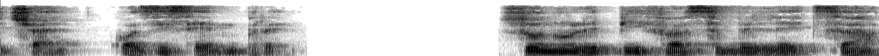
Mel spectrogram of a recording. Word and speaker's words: PFAS: verità nascoste pifas quotidiane la sigla pifas è quasi carina almeno una volta che hai smesso di parlare con et Beta e rinunciato a pronunciare la F subito dopo la P il nome intero te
